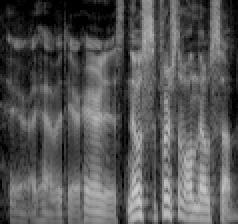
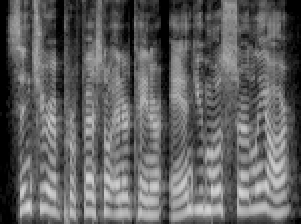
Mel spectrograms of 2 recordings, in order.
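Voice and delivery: reading dad's email; 8 semitones higher, 5 dB louder than usual. Retold or imitated. Rereading dad's email line.

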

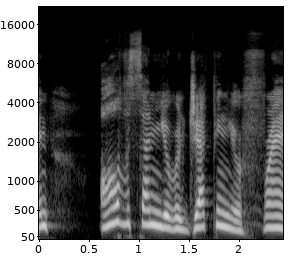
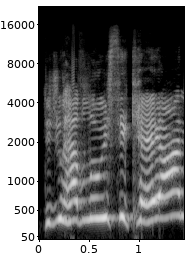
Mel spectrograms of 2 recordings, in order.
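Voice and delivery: mock eager fan; 9 semitones higher than usual. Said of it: "they're like".

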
